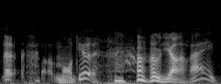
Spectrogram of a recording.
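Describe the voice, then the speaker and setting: An actor playing an escaped French convict, a philosophizing rogue, narrating and talking with theatrical, florid phrasing and wry chuckles in 1940s radio drama style. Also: male voice, medium pitch, huge pitch swings, slow pace, no echo, heavily acted. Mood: sly, admiring. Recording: muffled old radio recording with music.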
